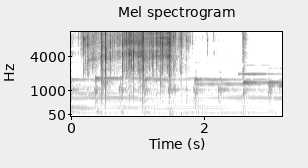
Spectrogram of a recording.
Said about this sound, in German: Und dass sich die Schritte des Wesens anhörten, wie Stiefel, die auf Schnecken traten.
